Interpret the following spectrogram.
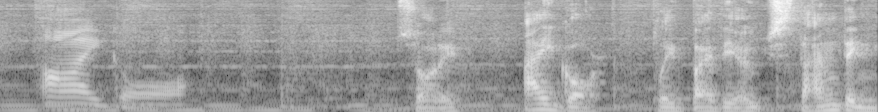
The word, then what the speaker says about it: Igor: Frankenstein is aided by Igor, played by It's pronounced Igor.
